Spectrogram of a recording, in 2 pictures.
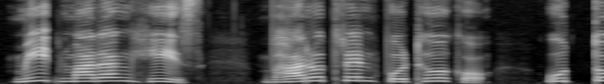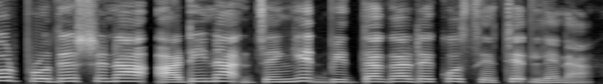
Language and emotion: Santali, neutral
